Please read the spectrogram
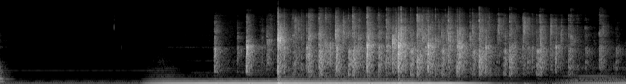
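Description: Audience applauding, starting about a second and a half in and lasting about four seconds before fading.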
